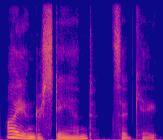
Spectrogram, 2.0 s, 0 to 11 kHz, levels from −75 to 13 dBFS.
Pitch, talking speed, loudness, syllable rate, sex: 155 Hz, 120 wpm, -19 LUFS, 3.5 syllables/s, female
